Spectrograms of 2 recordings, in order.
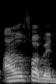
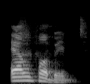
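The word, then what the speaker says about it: alphabet: আমরা এটাকে আলফাবেট বলি। এটার মূলত উচ্চারণটা হবে অ্যালফাবেট।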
